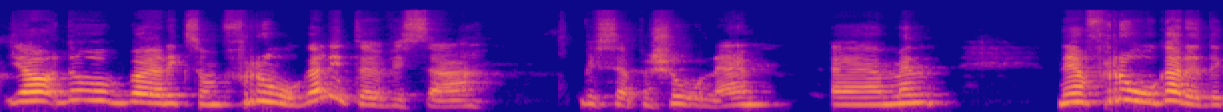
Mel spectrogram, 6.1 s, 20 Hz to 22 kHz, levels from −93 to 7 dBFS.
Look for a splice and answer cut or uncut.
uncut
